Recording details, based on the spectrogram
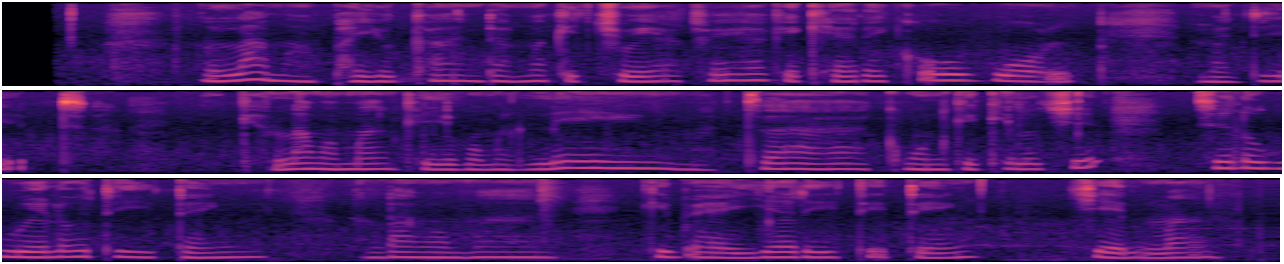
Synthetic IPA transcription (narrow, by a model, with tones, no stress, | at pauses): a˨la˦ma˨pʰa˨ju˨kʰa˦nda˨ma˦kɪ˨t͡ʃwɪ˨a˨t͡ʃwe˦a˦kɪ˨kʰɛ˨ɾɛ˨ikʰo˦bɔ˦lma˨dɪ˦t | ke˨la˦ma˨ma˦nkʰɪ˨jo˨bo˨ma˨lɪŋma˨tʰa˦kʰʊ˨nki˨kʰe˨lo˦t͡ʃe˦ | t͡ʃe˦lo˦wɾe˨lo˦te˦i˨te˨ŋ | a˨la˦ma˨mankɪ˦bɛ˨a˨ja˦di˦tjḛ˦te˨ŋ | t͡ʃɛ˨lma˦n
